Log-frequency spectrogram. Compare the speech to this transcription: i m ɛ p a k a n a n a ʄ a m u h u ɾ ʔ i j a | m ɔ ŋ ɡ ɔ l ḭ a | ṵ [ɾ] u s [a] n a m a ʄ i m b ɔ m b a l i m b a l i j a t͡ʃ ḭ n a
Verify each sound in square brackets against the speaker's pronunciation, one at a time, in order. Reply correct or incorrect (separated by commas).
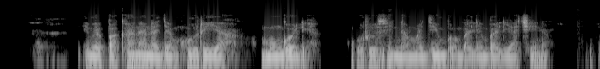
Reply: correct, incorrect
